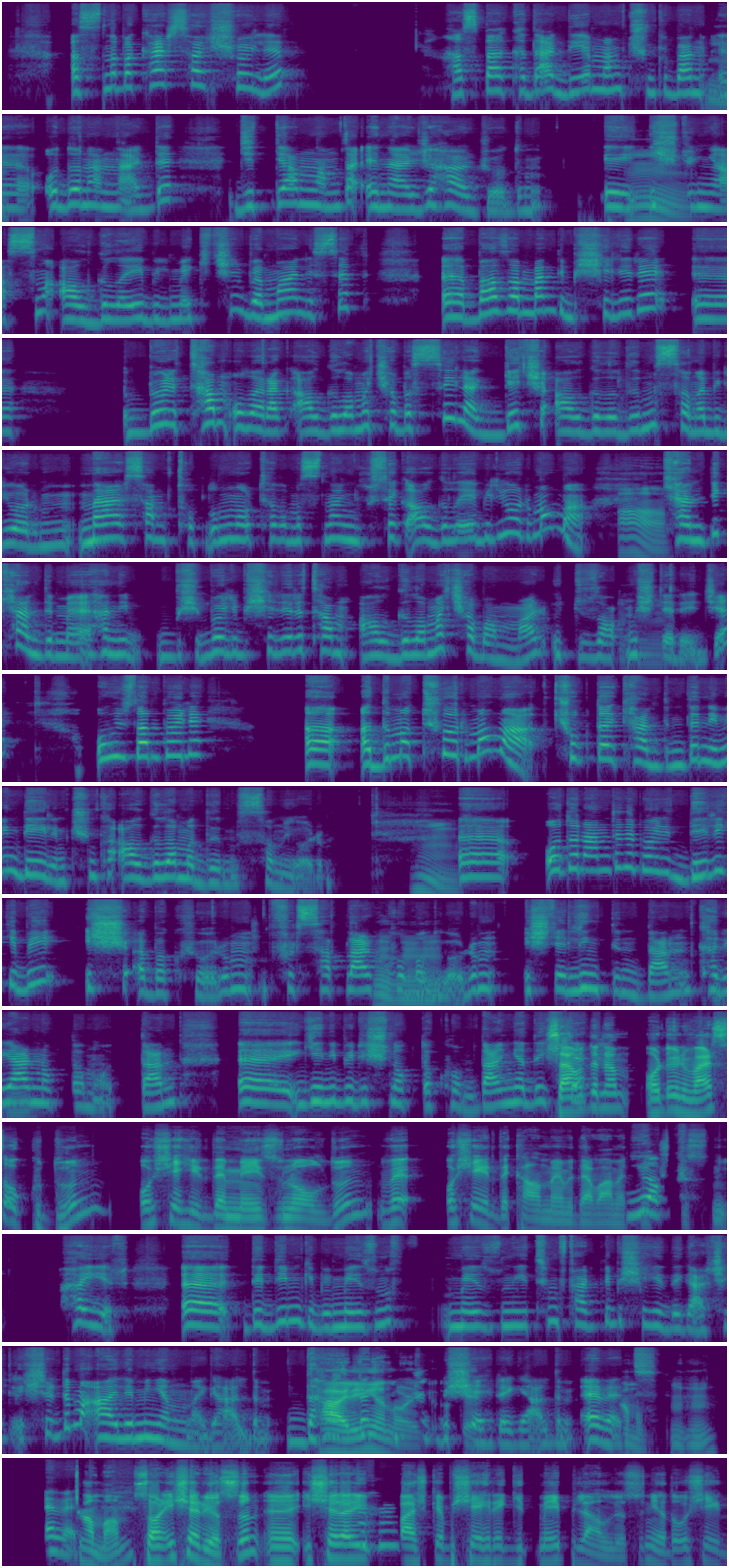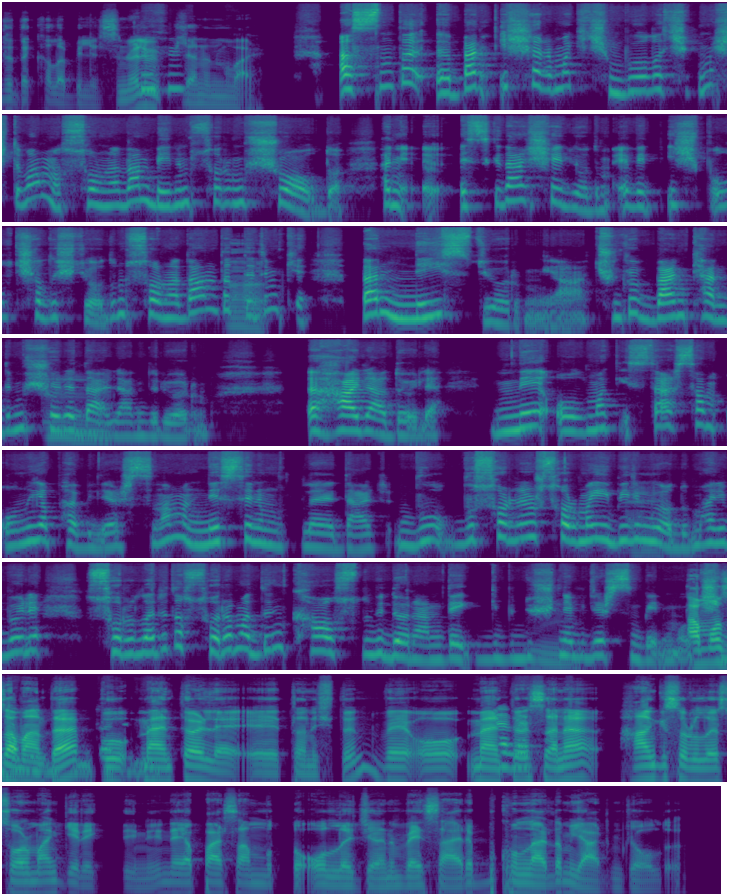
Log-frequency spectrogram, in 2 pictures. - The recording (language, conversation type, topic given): Turkish, podcast, Sence iyi bir mentör nasıl olmalı?
- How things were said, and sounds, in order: other background noise; tapping; "kariyer.org'dan" said as "kariyer.not'dan"; unintelligible speech; in English: "okay"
